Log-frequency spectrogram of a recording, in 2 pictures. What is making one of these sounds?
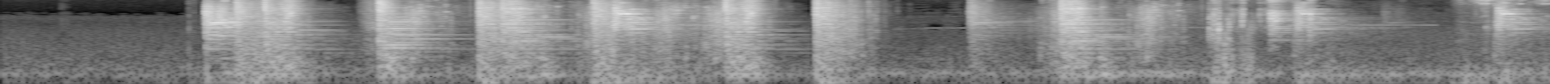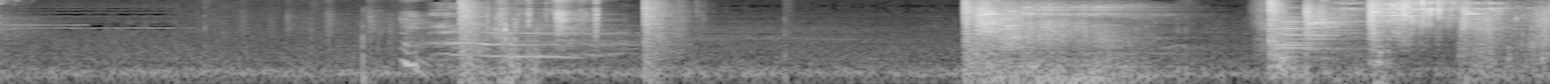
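Metal swords clash and clang against shields.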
